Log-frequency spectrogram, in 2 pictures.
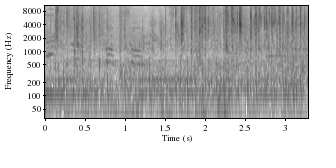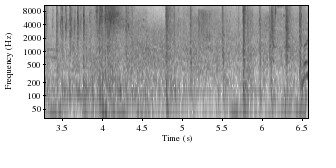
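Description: Machine gun fire rattles in Battlefield V multiplayer as a dense, continuous barrage of rapid shots, with battle noise layered over it.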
